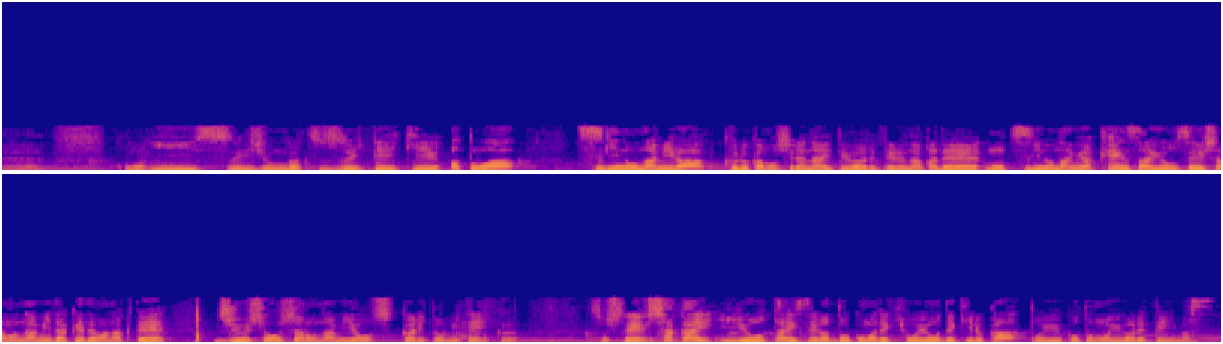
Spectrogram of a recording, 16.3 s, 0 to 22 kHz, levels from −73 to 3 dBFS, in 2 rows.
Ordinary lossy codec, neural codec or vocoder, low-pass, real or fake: MP3, 24 kbps; none; 7.2 kHz; real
